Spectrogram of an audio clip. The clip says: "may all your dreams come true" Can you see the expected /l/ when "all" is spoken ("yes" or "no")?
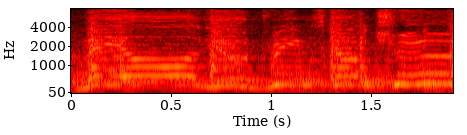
yes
